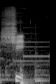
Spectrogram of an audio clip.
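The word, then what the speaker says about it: 四: En Japón, el número cuatro se pronuncia ship, igual que muerte.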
